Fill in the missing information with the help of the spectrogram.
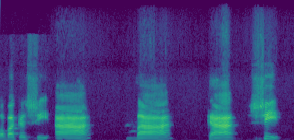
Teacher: ela tem quatro sílabas e ela não tem acento porque a sílaba forte dela é o xi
